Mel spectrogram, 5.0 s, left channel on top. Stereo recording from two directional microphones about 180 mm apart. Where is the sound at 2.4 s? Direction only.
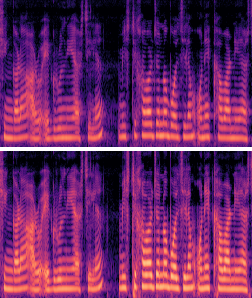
35° right (ahead or behind).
